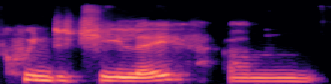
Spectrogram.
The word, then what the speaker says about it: quindecile: It's spelt quindecile, but it's pronounced quindecile.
